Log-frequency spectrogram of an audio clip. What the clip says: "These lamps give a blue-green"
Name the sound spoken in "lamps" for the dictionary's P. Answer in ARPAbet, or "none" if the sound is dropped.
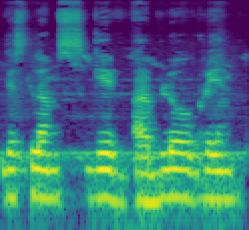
none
